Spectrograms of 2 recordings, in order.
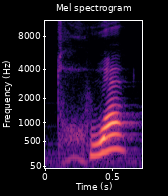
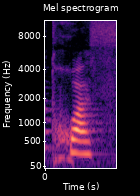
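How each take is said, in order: First: The final S is not pronounced. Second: The final S is pronounced aloud. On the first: The speaker calls it right. "le S ne se prononce pas" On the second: The speaker calls it wrong. "Je ne dis pas trois. C'est faux"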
